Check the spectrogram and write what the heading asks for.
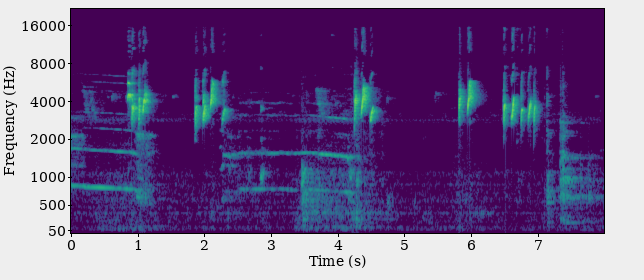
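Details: European goldfinch twitter in the بتبتة style, played to excite a non-singing goldfinch: dense, jangling clusters of high chirps alternating with short pauses, over sustained level background tones.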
